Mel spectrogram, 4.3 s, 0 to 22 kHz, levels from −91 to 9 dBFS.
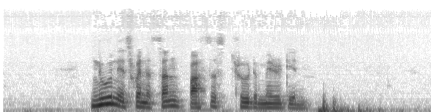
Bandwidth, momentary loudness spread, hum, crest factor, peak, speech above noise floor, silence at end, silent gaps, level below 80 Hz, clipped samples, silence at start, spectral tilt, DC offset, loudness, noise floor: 13.5 kHz; 18 LU; none; 18 dB; -2 dBFS; 35 dB; 0.7 s; none; -38 dBFS; under 0.1%; 0.9 s; -9.5 dB/octave; under 0.1%; -18 LUFS; -53 dBFS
